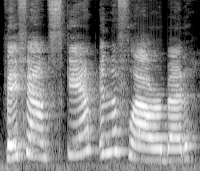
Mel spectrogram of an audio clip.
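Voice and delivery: usual speaking voice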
